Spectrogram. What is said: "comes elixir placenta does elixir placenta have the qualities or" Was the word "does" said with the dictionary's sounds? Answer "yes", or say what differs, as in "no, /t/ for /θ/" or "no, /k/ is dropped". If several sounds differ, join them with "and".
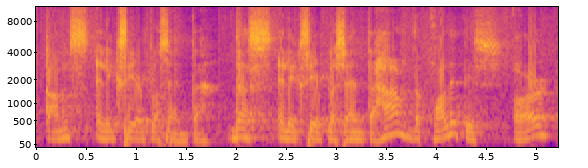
no, /s/ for /z/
